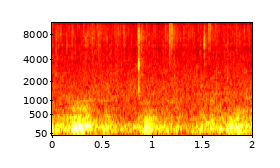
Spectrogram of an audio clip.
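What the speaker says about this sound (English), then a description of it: "Bit of a storm going on outside." A thunderstorm rumbles outside in Kingdom Come Deliverance 2, with low rolling thunder over steady rain pattering on surfaces, fairly loud and without voices.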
